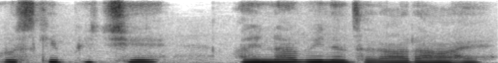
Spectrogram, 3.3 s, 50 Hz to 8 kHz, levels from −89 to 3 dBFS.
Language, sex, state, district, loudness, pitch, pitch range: Hindi, female, Arunachal Pradesh, Papum Pare, -13 LUFS, 230 Hz, 215-245 Hz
